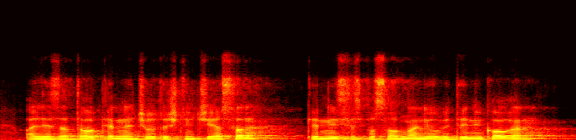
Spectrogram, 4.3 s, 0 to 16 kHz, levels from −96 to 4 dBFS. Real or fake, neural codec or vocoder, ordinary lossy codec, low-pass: fake; codec, 16 kHz, 4 kbps, FreqCodec, larger model; Opus, 32 kbps; 7.2 kHz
